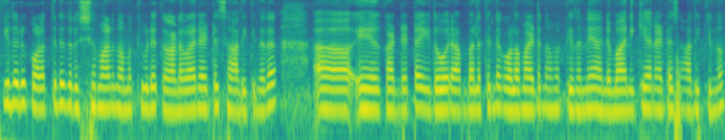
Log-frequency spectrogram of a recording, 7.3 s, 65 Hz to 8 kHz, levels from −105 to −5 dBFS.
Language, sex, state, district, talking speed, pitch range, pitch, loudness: Malayalam, female, Kerala, Thiruvananthapuram, 140 wpm, 185-200 Hz, 190 Hz, -13 LUFS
